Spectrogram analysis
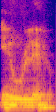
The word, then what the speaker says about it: Euler: de pan de o de euler oil es cómo se pronuncia pero que lo vamos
